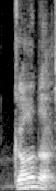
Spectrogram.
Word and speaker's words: gonna: Gonna 是 going to 的连音，我们会念成 gonna.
